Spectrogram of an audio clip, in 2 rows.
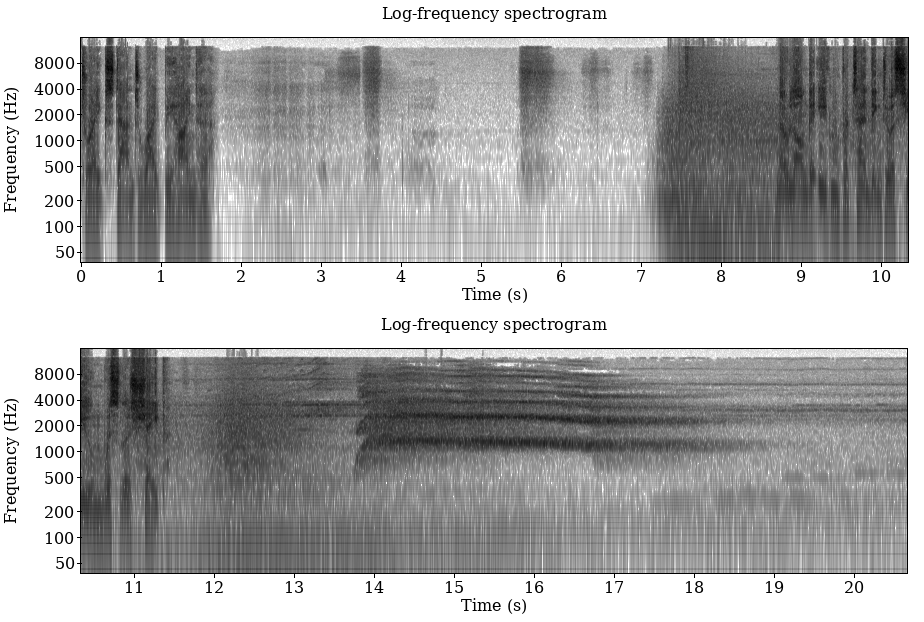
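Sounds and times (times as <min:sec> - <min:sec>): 
speech: 0:00.0 - 0:01.7, 0:08.7 - 0:11.6
woman sniffing the air: 0:02.2 - 0:04.5, 0:05.4 - 0:07.1
loud rough burst of noise: 0:07.1 - 0:14.8
dull rumbling background: 0:07.1 - 0:14.9
mother screaming: 0:13.8 - 0:18.8.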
